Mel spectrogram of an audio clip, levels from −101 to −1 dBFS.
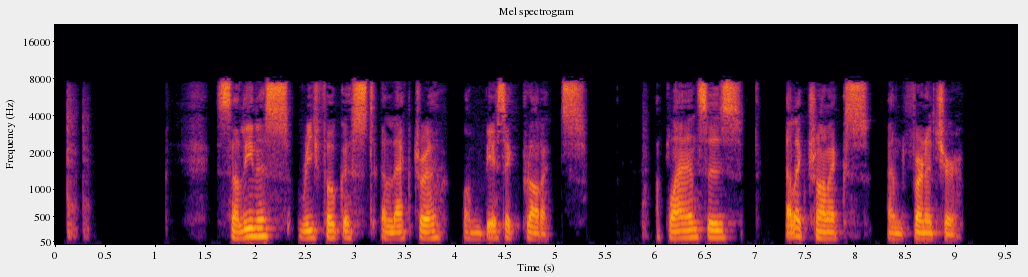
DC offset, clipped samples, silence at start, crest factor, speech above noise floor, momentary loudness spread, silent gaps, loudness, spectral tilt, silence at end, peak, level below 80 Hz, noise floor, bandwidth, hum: under 0.1%; under 0.1%; 0.1 s; 18 dB; over 66 dB; 12 LU; 0.46-1.09 s, 4.01-4.07 s, 5.39-5.61 s, 7.18-7.29 s, 8.25-8.31 s; -24 LUFS; -3.5 dB/octave; 0.55 s; -8 dBFS; -64 dBFS; under -90 dBFS; 8.4 kHz; none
